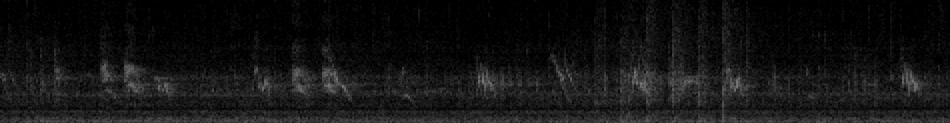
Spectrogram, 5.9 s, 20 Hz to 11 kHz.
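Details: Fledged young house sparrow begging while being fed by a parent on 12 May 2019: short, chirpy, slightly buzzy notes in irregular bursts every half second or so, with soft outdoor background noise.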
